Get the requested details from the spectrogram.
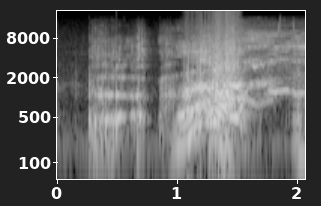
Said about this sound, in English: I knew as soon as he burped, man.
